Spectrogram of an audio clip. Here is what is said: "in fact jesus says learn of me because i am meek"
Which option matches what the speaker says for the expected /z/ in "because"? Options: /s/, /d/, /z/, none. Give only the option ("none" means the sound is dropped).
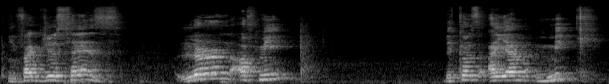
/z/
